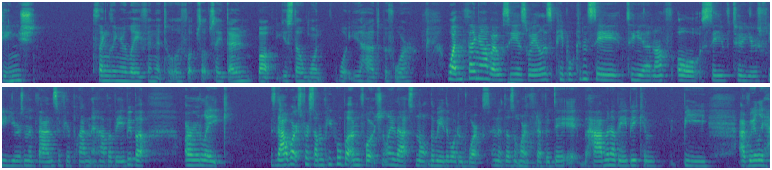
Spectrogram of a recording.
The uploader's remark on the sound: we are still getting used to our mics so please turn your volume up full for the best audio quality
